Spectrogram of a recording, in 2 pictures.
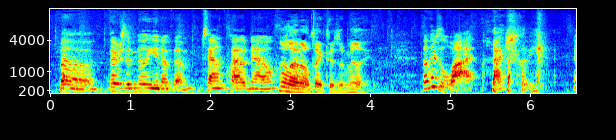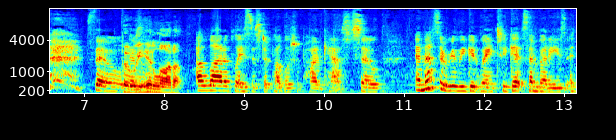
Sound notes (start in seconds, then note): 5.3 chuckles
